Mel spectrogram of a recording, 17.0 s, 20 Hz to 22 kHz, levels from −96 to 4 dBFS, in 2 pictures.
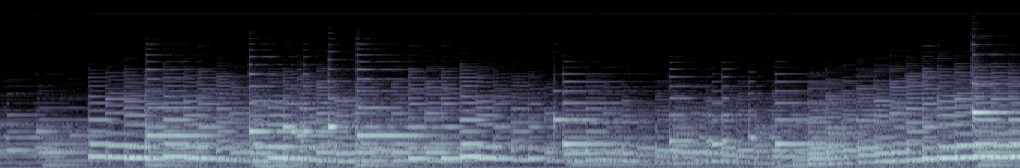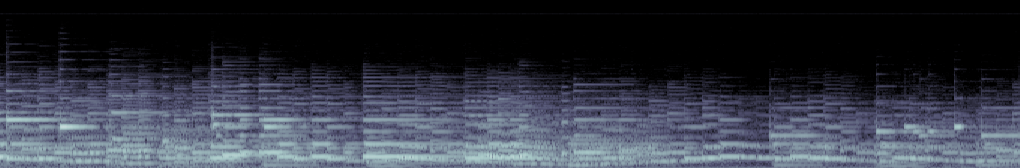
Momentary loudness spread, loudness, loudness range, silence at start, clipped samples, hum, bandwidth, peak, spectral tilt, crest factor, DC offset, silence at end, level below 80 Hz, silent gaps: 10 LU; -24 LUFS; 7 LU; 0 s; under 0.1%; none; 4.7 kHz; -6 dBFS; -9 dB/octave; 18 dB; 0.3%; 0 s; -50 dBFS; none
